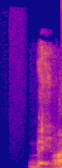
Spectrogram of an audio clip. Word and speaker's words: Venmo: Venmo.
